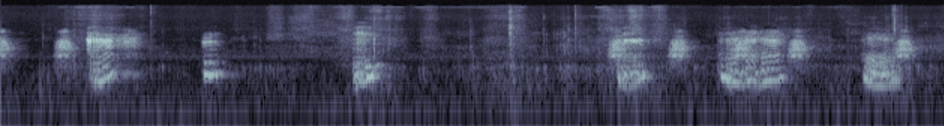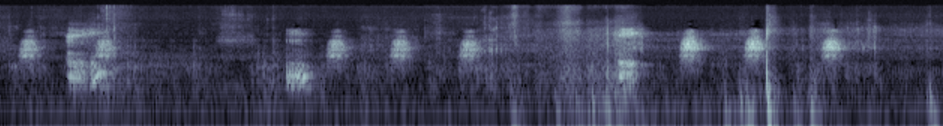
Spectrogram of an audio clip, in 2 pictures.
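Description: Sony aibo robot dog making a string of short electronic yips and whines while its head is stroked, with a couple of sharp clicks near the end.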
